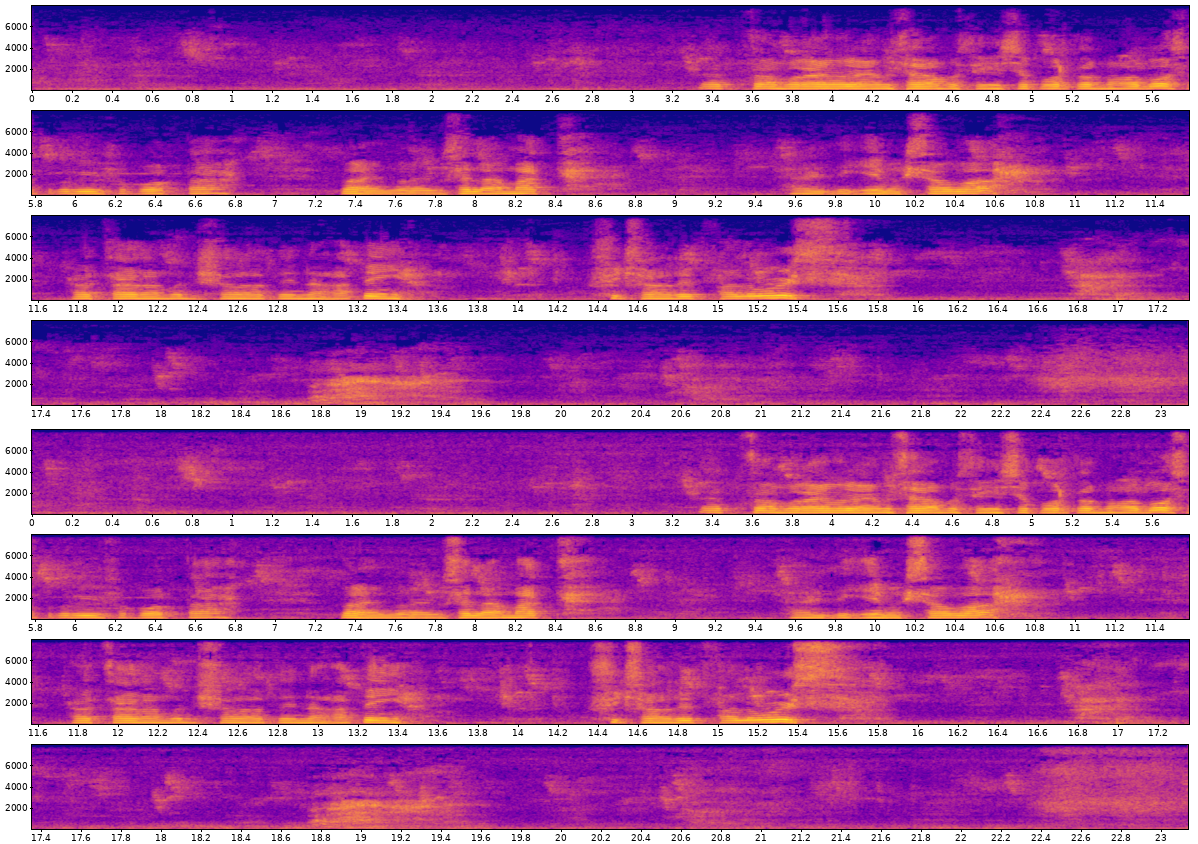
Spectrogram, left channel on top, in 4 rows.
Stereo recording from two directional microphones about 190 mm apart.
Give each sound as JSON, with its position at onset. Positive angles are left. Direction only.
{"t": 3.3, "sound": "speech", "side_deg": -25}
{"t": 9.8, "sound": "speech", "side_deg": -25}
{"t": 18.8, "sound": "a sound", "side_deg": -25}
